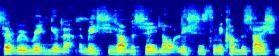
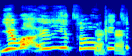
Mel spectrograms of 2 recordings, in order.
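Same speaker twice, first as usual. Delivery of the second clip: mock outrage; 4 dB louder than usual. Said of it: "He'd be like".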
